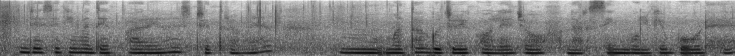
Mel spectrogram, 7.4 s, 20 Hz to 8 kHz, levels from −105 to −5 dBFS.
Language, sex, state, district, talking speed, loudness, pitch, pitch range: Hindi, female, Bihar, Kishanganj, 155 wpm, -16 LUFS, 190 Hz, 185-205 Hz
